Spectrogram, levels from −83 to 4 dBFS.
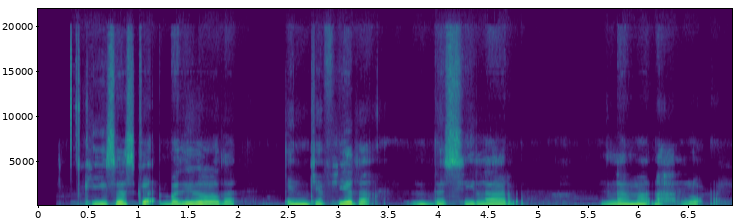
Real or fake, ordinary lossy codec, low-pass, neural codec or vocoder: fake; none; none; codec, 44.1 kHz, 2.6 kbps, SNAC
